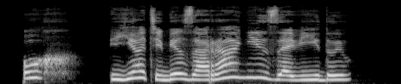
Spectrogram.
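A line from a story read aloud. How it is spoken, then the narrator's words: Ghost sighing. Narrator (Russian): вздохнуло привидение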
